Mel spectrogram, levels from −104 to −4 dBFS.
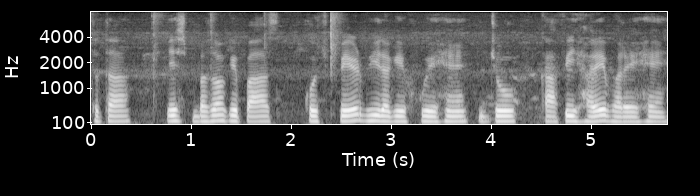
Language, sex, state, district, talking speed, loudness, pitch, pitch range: Hindi, male, Haryana, Charkhi Dadri, 165 wpm, -16 LUFS, 135 Hz, 130-140 Hz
